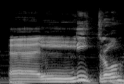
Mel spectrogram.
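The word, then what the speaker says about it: Lytro: Cioè mi viene in mente per esempio la fotocamera Litro, si pronuncia così, fotocamera che doveva essere rivoluzionaria perché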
